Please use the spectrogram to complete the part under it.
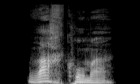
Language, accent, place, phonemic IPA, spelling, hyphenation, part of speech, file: German, Germany, Berlin, /ˈvaxˌkoːma/, Wachkoma, Wach‧ko‧ma, noun, De-Wachkoma.ogg
- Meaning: coma vigil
